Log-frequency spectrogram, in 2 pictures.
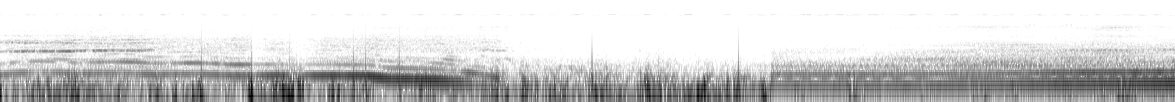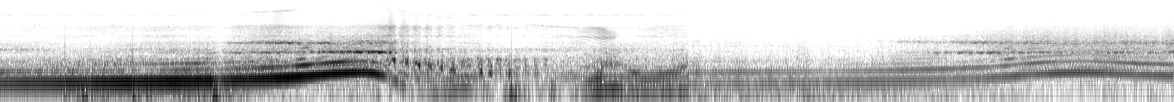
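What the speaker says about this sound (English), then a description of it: "So we're gonna try and go do some burnouts, wear down the tread really far" Triple-turbo Cummins diesel truck doing burnouts: a loud, sustained engine roar rises and falls, with the revs climbing to a sharp peak midway, a tire squeal riding over it, then dropping back to a heavy rumble.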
